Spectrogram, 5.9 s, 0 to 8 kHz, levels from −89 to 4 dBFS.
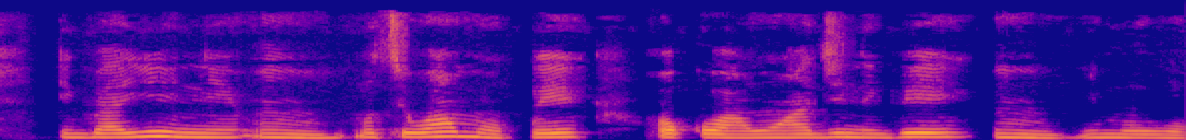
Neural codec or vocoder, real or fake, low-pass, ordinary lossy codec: none; real; 7.2 kHz; AAC, 32 kbps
